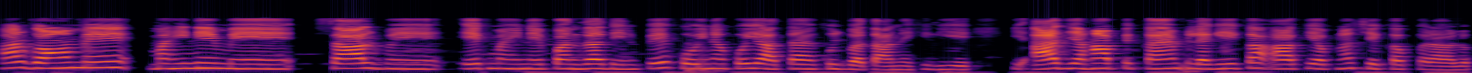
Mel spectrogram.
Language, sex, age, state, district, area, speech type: Hindi, female, 30-45, Uttar Pradesh, Chandauli, rural, spontaneous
